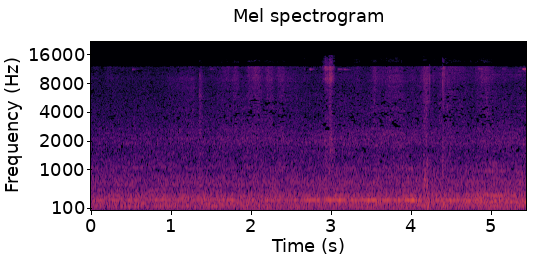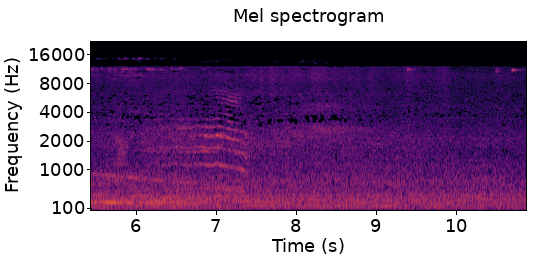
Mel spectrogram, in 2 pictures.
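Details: Black cat Little Black and tabby cat Acai squaring off in a fight, filmed 2020-12-30; a short rising-falling yowl with ridged harmonics near the seven-second mark over a steady background hum and scattered clicks.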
